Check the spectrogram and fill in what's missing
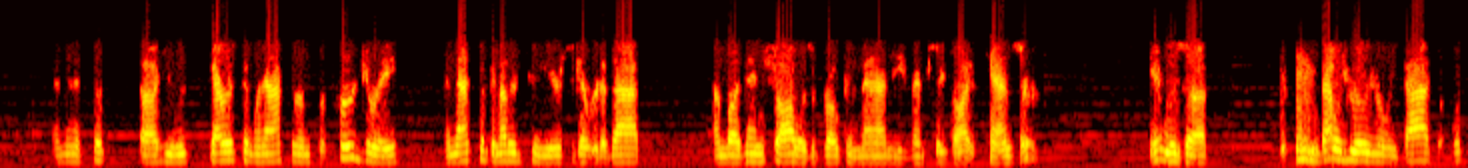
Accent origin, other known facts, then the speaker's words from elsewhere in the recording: Montreal, Quebec, Canada; moved away as an adult; also born or lived in New York City / Europe / Asia; I grew up in Montreal, Canada.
